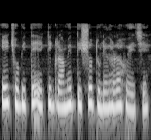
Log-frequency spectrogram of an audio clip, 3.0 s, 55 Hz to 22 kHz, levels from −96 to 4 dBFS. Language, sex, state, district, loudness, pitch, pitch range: Bengali, female, West Bengal, Cooch Behar, -13 LUFS, 240 Hz, 225-255 Hz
